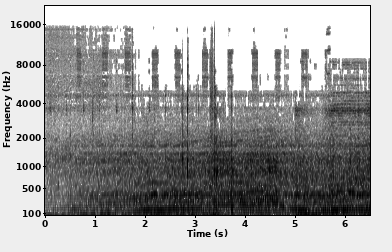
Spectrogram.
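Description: Car engine and road noise inside a moving car, the engine's pitch rising and falling as it pulls.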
